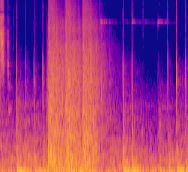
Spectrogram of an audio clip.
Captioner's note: tense music; guns firing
